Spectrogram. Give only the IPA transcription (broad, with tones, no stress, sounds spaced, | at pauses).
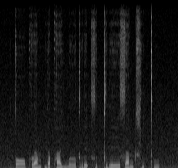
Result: t ɔː˨˩ pʰ l a˦˥ m ʔ i˧ a̯ pʰ a˨˩ j n ɤː˨˩ t r e˥˩ ʔ s ɯ˦˥ k̚ t r eː˦˥ s a˧ n t͡ɕʰ i˦˥ t̚ pʰ u˦˥ k̚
